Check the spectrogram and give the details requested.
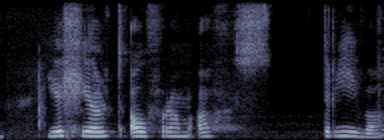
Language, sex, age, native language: Icelandic, male, 9, Icelandic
